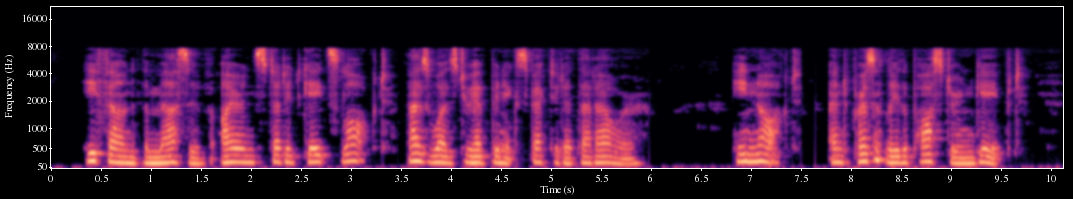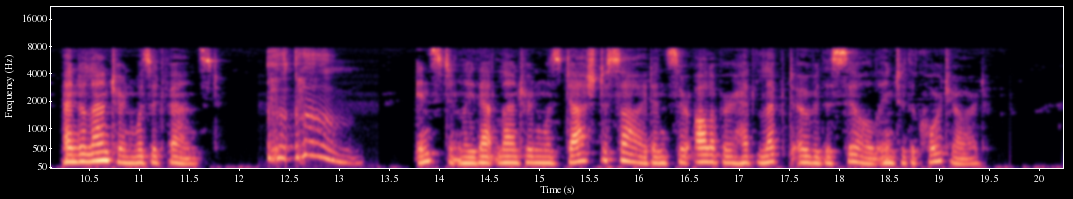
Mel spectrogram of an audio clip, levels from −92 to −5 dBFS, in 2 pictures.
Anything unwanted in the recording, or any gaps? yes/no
yes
